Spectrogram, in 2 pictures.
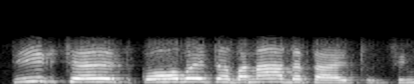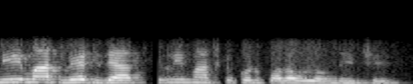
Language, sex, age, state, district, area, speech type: Maithili, female, 60+, Bihar, Madhubani, urban, conversation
